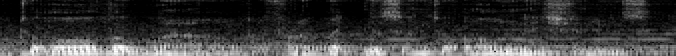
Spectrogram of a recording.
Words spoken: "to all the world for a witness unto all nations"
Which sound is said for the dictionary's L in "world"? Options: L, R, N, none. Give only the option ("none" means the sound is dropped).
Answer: L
